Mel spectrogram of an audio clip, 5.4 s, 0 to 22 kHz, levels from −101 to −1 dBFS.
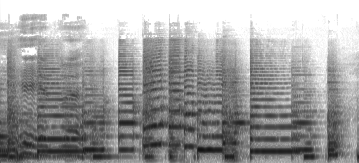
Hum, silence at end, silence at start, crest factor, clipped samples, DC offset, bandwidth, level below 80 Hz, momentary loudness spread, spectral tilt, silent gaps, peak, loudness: none; 0 s; 0 s; 12 dB; under 0.1%; under 0.1%; 8.6 kHz; -50 dBFS; 4 LU; -6.5 dB/octave; none; -4 dBFS; -16 LUFS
